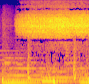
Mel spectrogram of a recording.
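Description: A rain stick is played, its steady, high rushing hiss starting after a brief pause and continuing evenly, with faint low tones humming underneath and no one speaking.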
